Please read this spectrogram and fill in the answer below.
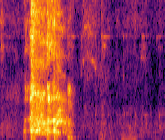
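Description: A man coughing: one short, harsh cough about half a second in, lasting around half a second.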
